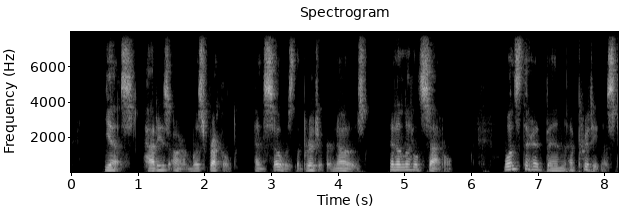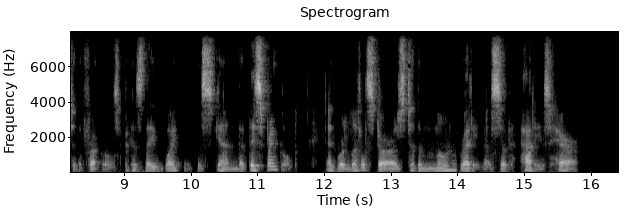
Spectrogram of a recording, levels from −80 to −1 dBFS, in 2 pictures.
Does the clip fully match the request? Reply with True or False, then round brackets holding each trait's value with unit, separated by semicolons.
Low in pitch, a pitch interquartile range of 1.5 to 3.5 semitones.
False (120 Hz; 4.0 semitones)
